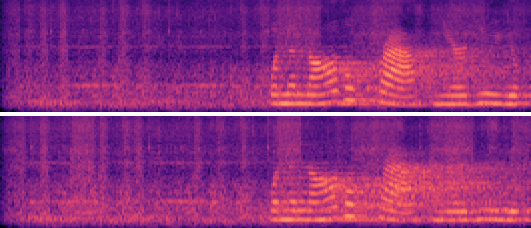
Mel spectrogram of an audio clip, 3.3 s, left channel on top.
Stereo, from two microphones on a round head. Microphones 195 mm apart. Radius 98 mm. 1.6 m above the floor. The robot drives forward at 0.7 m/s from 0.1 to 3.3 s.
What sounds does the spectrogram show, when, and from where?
1.7 s a woman speaking: 25° left (ahead or behind), 1.3 m; by 3.2 s 75° left (ahead or behind), 0.6 m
